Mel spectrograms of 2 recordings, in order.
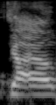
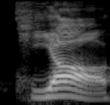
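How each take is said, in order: First: The name is said like 'Kyle'. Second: The name is said like 'Kial'. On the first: The speaker calls it right. "But it was Kyle the entire time" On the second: The speaker calls it wrong. "I just always pronounced it Kial"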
